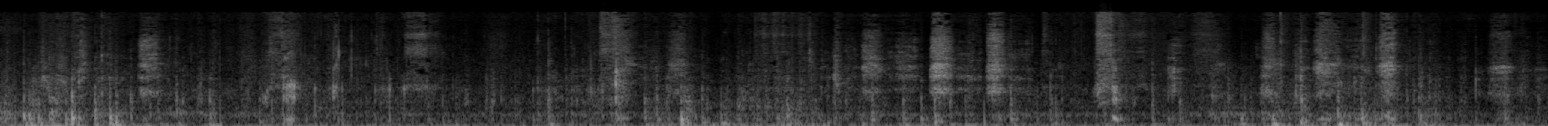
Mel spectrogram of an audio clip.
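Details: Dog greeting its owner home from a business trip with steady rapid panting: short breathy huffs in a fast, even rhythm, close and continuous, with faint low room hum beneath.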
